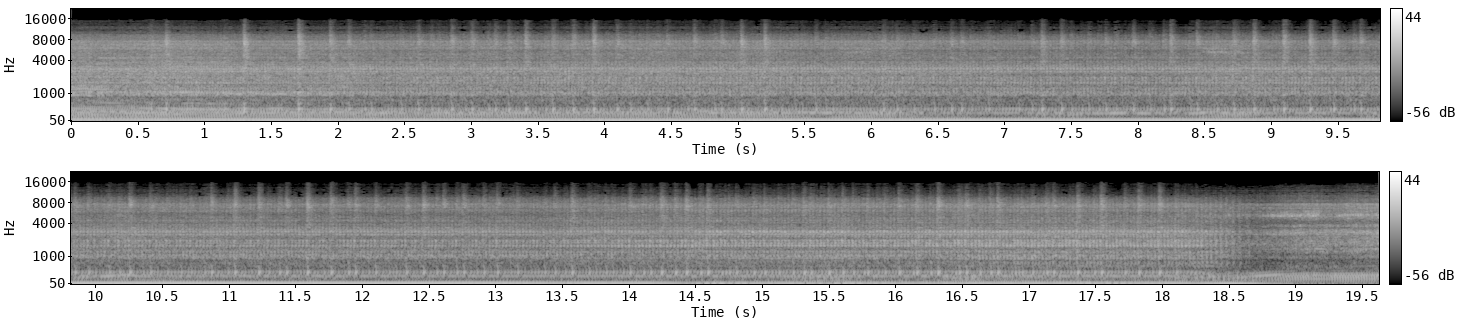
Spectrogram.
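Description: A motorcycle engine idles steadily close by, then cuts out.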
